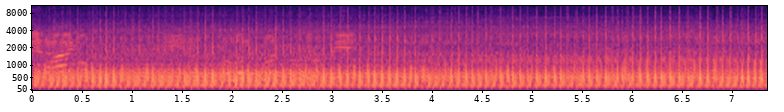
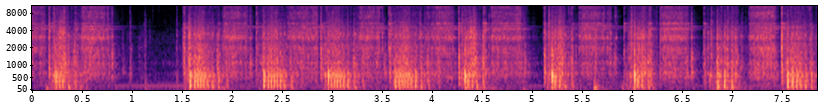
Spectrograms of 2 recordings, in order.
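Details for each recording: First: Older Poulan 2000 chainsaw that had sat unused, after carburetor cleaning and fuel line trimming: small two-stroke buzzing at a fast, even idle with a crisp rattle on top; normal idle. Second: Poulan 2000 chainsaw, not started in a long while, choke on, before carb clean and fuel line trim: surges in ragged bursts about twice a second, won't hold revs, dies back; poor fuel pickup, fuel starvation.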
